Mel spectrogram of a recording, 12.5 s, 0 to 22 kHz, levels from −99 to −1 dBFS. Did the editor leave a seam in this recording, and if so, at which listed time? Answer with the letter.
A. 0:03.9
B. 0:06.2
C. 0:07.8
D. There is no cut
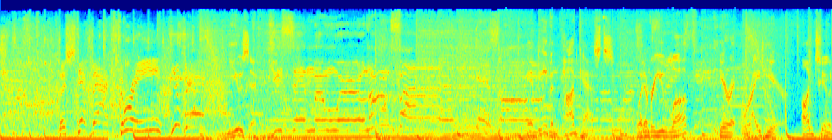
D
